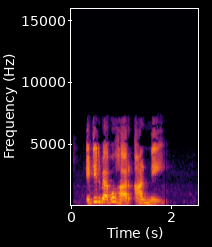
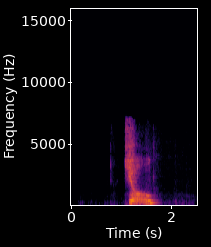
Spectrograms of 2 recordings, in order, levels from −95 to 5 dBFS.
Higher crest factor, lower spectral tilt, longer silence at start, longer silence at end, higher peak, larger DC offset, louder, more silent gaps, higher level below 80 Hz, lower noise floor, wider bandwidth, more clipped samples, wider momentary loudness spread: second, 16 dB vs 22 dB; about the same, -3.5 dB/octave vs -4.5 dB/octave; second, 0.3 s vs 1.05 s; about the same, 0.7 s vs 0.8 s; first, 0 dBFS vs -12 dBFS; neither; first, -15 LUFS vs -29 LUFS; neither; first, -64 dBFS vs -80 dBFS; second, -66 dBFS vs -73 dBFS; about the same, 7.4 kHz vs 7.4 kHz; neither; second, 8 LU vs 15 LU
